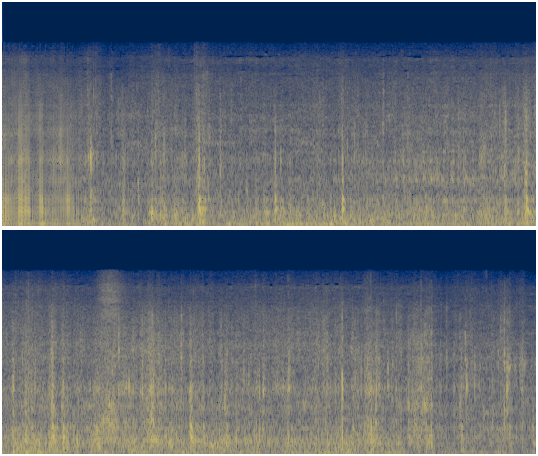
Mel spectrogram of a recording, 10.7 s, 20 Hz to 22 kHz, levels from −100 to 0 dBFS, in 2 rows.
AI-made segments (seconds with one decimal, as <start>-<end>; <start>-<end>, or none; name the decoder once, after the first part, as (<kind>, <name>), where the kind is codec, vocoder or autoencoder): 0.0-0.8 (vocoder, Vocos)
